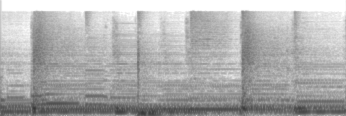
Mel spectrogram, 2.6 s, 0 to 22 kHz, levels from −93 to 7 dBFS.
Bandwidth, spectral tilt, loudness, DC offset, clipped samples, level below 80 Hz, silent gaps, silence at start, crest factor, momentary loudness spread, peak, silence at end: 15.5 kHz; -5.5 dB/octave; -27 LUFS; under 0.1%; under 0.1%; -38 dBFS; none; 0 s; 16 dB; 3 LU; -10 dBFS; 0 s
